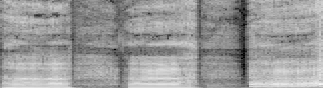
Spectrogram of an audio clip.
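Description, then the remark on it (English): A voice acts out the big sneeze of a Sniff, a creature named for sniffing and sneezing: two drawn-out, strained "ah" build-ups with breathy intakes between them, then a loud, noisy "choo" burst at the end. “A big sneeze.”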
